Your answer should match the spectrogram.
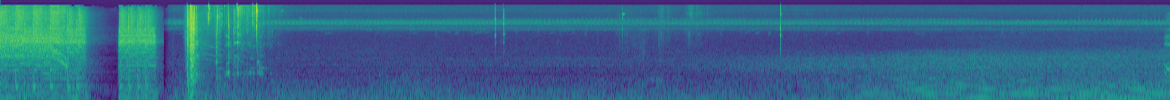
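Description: Edited film soundtrack: loud rock music cuts off about two seconds in, followed by a single sharp bang just before four seconds. Then comes a quieter stretch of outdoor ambience with a steady high-pitched hiss. A loud low rumble sets in near the end.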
